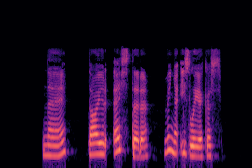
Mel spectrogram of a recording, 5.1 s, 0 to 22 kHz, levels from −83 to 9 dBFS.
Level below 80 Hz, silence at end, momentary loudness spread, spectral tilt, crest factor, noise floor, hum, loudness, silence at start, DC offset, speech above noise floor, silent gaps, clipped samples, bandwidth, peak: -68 dBFS; 0.65 s; 19 LU; -4 dB/octave; 16 dB; -88 dBFS; none; -20 LUFS; 0.85 s; under 0.1%; 69 dB; none; under 0.1%; 8 kHz; -4 dBFS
